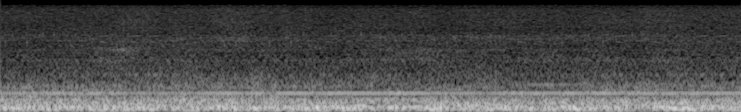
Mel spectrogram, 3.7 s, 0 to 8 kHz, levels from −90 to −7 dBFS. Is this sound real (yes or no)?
no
